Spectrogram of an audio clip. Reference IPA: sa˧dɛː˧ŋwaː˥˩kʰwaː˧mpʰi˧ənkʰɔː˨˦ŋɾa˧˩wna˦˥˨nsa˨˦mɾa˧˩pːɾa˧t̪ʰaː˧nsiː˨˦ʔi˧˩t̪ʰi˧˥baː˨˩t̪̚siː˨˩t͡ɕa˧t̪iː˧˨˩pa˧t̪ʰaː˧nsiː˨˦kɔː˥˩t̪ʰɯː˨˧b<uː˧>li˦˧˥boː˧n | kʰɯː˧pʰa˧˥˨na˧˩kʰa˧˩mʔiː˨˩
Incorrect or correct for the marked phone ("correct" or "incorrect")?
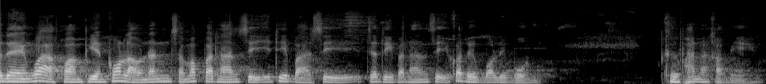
incorrect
